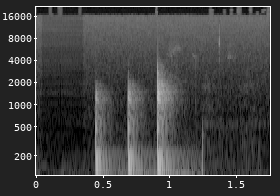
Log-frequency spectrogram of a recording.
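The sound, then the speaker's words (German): Three quick, hollow knocks on an old bucket, evenly spaced, each with a short resonant ring, followed by a faint trailing thud. “Hase Hugo lachte laut und hielt sich den Hasenbauch, klopfte an den Eimer”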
